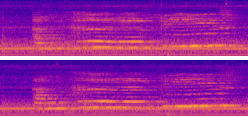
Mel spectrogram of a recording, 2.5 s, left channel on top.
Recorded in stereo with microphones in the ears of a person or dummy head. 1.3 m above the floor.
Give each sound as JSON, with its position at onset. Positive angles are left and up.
{"t": 0.3, "sound": "singing", "side_deg": 35, "distance_m": 3.0}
